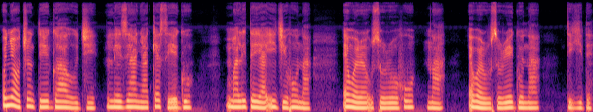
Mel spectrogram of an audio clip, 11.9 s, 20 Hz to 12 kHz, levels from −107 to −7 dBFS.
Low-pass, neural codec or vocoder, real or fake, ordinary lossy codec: 10.8 kHz; none; real; none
